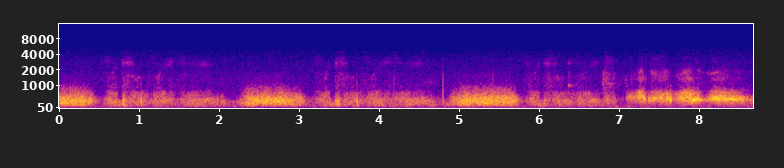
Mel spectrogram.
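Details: Post-tussive crackles.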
